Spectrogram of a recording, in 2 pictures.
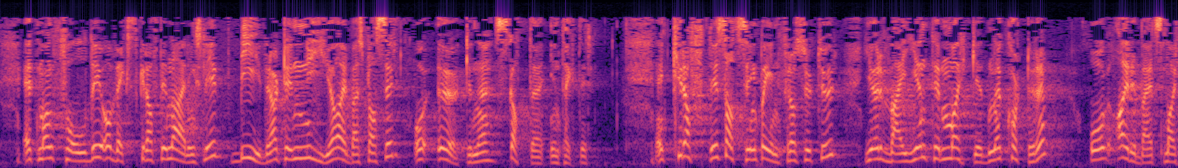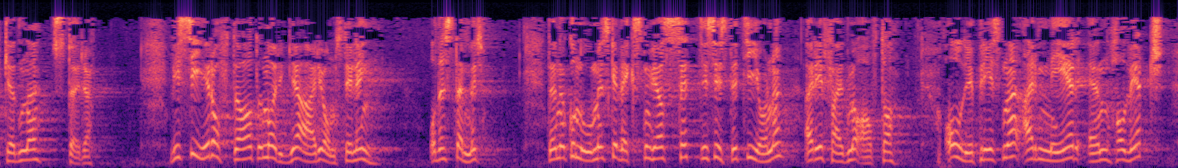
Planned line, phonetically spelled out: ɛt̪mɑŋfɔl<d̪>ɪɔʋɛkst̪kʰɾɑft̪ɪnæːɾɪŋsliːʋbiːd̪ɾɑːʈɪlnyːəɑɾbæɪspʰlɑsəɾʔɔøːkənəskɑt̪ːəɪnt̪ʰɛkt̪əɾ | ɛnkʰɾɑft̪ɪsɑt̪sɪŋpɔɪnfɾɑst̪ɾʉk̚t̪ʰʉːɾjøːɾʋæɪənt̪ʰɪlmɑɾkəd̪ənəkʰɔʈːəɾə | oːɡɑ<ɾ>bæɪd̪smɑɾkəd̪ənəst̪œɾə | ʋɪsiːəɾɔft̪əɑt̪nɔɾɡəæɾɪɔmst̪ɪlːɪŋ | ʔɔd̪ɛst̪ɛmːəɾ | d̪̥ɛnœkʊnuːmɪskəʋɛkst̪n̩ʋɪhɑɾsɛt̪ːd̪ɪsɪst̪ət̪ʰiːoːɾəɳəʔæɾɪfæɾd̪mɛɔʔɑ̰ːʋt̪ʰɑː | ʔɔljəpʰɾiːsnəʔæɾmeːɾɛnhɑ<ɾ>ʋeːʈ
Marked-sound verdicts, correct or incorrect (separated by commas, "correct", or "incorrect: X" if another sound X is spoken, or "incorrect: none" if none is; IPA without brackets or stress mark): correct, correct, incorrect: l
